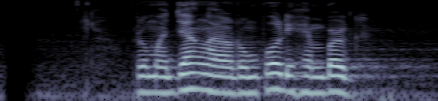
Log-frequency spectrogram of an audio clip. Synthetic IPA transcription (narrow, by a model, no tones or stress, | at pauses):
rumad͡ʒaŋaaŋɾumpʊldiɦɛmbɛrɡ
